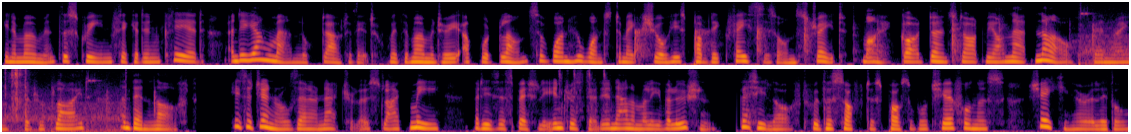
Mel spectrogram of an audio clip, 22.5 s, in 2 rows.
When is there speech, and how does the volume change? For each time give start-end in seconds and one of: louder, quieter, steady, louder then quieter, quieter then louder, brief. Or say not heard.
0.0-22.5 steady.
